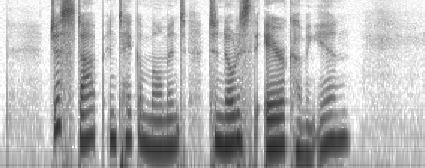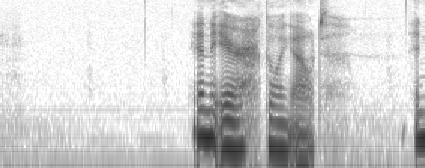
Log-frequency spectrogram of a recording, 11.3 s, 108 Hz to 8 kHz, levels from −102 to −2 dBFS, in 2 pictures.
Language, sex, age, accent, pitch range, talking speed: English, female, 50-69, American, 150-215 Hz, 95 wpm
